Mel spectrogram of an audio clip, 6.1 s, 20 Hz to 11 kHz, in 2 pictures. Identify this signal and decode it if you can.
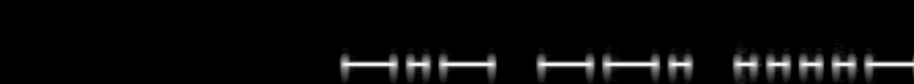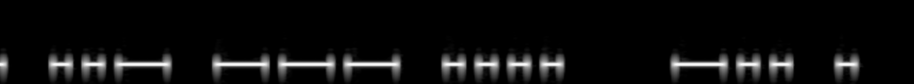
Morse code, heard as a keyed tone, about 22 wpm, 700 Hz. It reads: KG4UOH DE
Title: USA Callsign DE Callsign - 6 Characters - 22wpm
